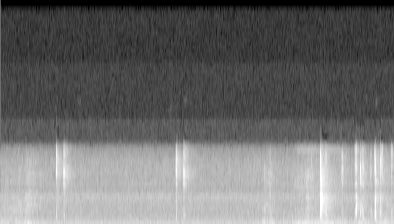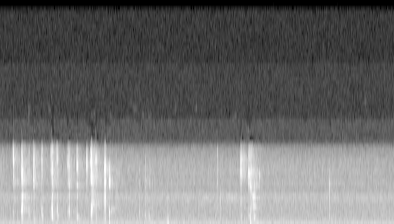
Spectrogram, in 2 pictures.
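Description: Faint computer keyboard typing: a quick run of about a dozen keystrokes starting about four seconds in, with a few single clicks before and after it.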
